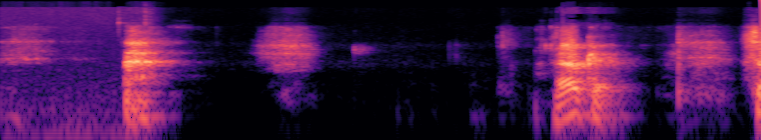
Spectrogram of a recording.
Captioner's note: laughing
